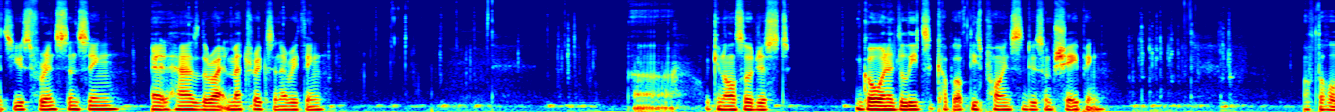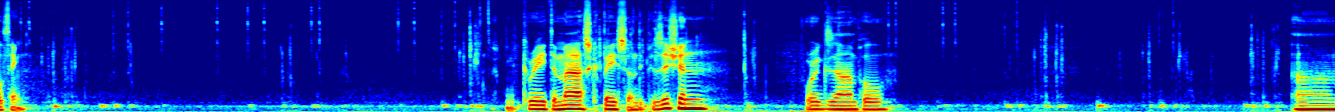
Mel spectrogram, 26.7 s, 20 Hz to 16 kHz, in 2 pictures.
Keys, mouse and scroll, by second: 0.5-1.4 scroll down 2, 1.4-1.9 scroll up 1, 1.9 click, 2.5-3.3 typing, 2.9-4.1 drag, 3.6-4.4 scroll up 1, 4.4 scroll down 1, 4.6-4.9 scroll up 2, 5.8 ctrl+space, 6.0-7.3 ctrl+middle drag, 7.5 middle click, 8.0 middle click, 8.7-10.6 shift+middle drag, 9.0 shift+a, 9.7-11.4 shift+drag, 11.4-12.7 typing, 13.6 click, 14.4-15.6 ctrl+scroll down 1, 14.4 typing, 14.6-15.0 ctrl+middle drag, 15.0-17.7 drag, 16.2 g, 16.8-17.6 scroll up 1, 17.7-18.0 scroll down 1, 18.1 typing, 18.2 shift+click, 18.3 shift+middle click, 19.4-20.3 typing, 20.8 Return, 22.3-23.7 drag, 23.1-23.7 scroll up 1, 23.5-25.4 ctrl+middle drag, 23.7-24.0 scroll down 2, 23.8 ctrl+space, 26.0 ctrl+shift+space.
